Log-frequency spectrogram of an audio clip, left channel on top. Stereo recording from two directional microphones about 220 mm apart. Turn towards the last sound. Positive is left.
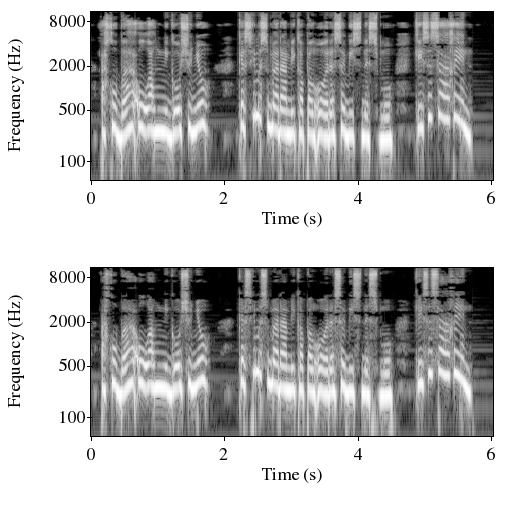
turn(degrees=25)  # may be behind; listen again after turning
